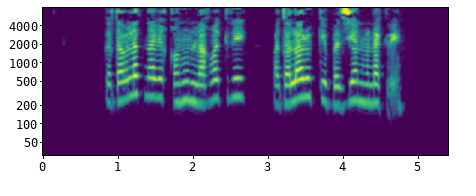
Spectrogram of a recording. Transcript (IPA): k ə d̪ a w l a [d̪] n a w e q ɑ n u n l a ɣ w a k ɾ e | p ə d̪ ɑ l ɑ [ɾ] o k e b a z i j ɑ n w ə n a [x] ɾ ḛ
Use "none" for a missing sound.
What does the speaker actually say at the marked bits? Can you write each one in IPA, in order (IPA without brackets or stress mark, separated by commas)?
t̪, ɾ, k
